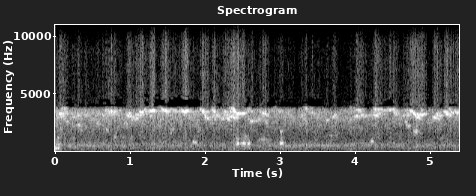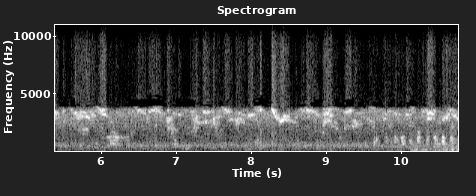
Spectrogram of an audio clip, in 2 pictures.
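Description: A chorus of many wild birds calling, with short, high chirps overlapping one another without a break.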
